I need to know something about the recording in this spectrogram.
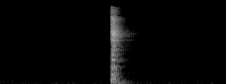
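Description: A spring-loaded desoldering pump (solder sucker) firing once about a second in: a single sharp, loud snap of the plunger as it sucks molten solder off a joint.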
